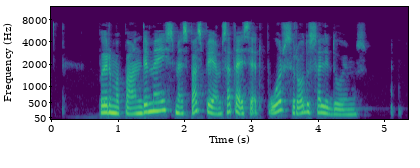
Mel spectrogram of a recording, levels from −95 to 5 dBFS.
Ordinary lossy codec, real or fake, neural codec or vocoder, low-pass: AAC, 64 kbps; real; none; 7.2 kHz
